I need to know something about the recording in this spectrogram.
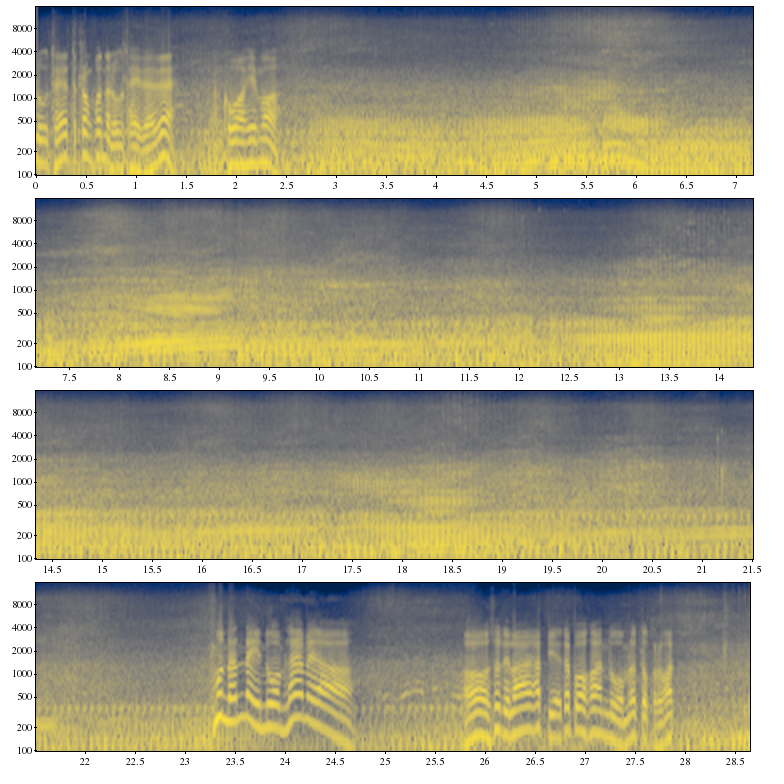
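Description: A nearby motorcycle engine revs up and down sharply.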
